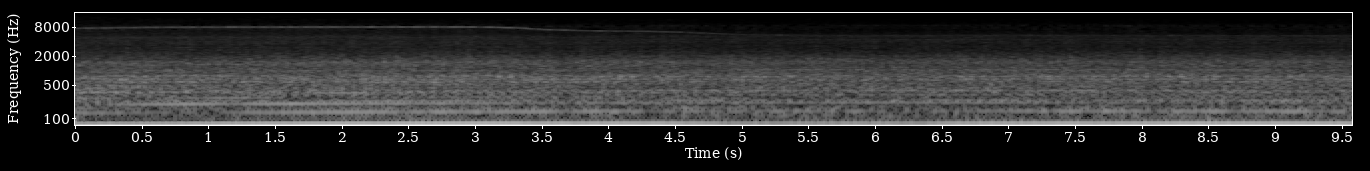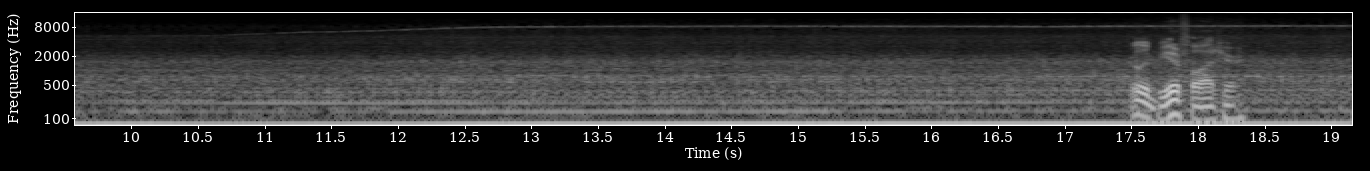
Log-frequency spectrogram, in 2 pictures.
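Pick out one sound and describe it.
A truck engine drones steadily with a deep rumble, dipping slightly and then rising again.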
